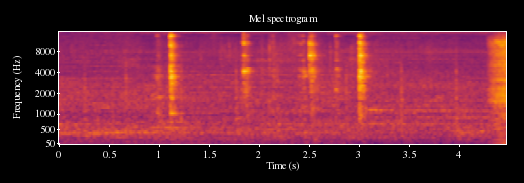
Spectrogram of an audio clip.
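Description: Metal clinks of a wrench and clamp hardware being handled on a steel mill table: about four sharp clinks over steady workshop background noise.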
